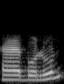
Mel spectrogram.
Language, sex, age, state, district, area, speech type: Bengali, female, 18-30, West Bengal, Birbhum, urban, conversation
